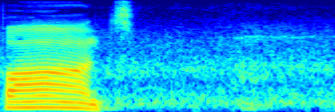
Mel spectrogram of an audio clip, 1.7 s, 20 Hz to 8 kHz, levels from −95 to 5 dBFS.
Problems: constant background noise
